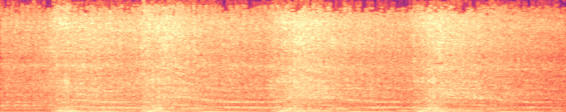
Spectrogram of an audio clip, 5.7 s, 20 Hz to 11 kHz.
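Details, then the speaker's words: 1990 Honda CRX HF with tired engine, distributor bolts not all in, timing unchecked: engine blips up and settles back a few times, pulling cleanly with no knocks or misses; sounds healthy. "REV do that [Music] again sounds like a CRX on it yeses that is cool"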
